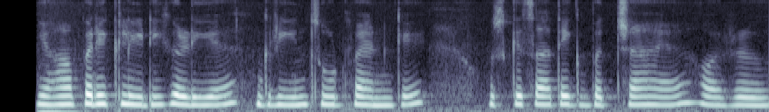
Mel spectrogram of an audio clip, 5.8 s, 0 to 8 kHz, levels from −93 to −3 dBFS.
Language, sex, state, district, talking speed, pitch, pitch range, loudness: Hindi, female, Haryana, Charkhi Dadri, 165 wpm, 220 Hz, 210-230 Hz, -18 LUFS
